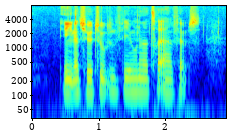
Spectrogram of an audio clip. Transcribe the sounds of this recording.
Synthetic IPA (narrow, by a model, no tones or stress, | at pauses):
e̝ːnɒt͡sʰyːʊət͡sʰṵːsn̩fiːɐhunɐð̞ˠɒ̽t͡sʰʁɛ̰ːɐhælfem̰s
